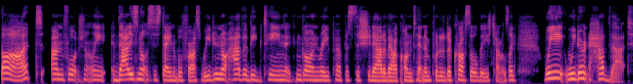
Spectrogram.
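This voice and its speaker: With an Australian accent and fairly even intonation, the speaker barely pauses, the sound dry and close with no echo against a quiet background. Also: woman, medium pitch for a woman. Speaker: content marketing business founder. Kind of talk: casual interview.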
